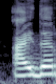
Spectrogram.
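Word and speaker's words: either: तो ईच हर एक, आइदर को ईदर भी प्रोनाउंस करते हैं, नाइदर को नीदर भी प्रोनाउंस कर सकते हैं।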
